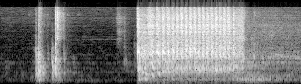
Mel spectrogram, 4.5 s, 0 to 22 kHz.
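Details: 2015 Hyundai i10 1.1 petrol, with a second, newly coded ECM fitted to cure a cylinder 2 and 3 misfire: two light clicks, a quick even crank that catches cleanly and settles into a quiet steady idle.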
